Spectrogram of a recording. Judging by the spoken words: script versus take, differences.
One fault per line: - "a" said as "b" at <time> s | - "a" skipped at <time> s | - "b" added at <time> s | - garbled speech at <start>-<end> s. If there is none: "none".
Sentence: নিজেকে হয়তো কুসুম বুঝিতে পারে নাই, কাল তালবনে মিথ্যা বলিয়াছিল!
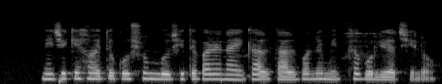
none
